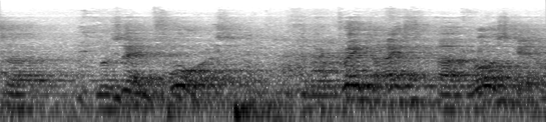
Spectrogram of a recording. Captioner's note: audience laughs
